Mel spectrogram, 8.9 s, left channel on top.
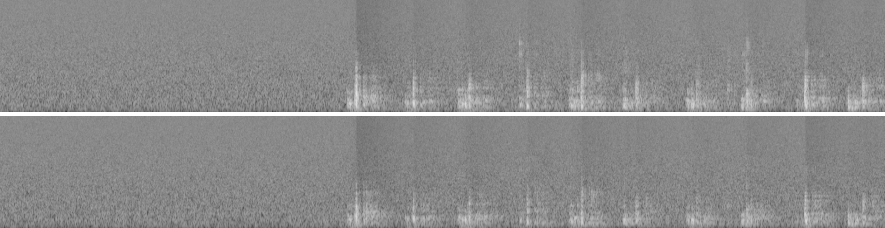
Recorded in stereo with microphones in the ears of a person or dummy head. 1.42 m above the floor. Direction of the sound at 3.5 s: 65° left (ahead or behind).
